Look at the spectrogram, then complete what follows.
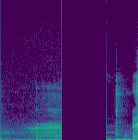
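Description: A choking gasp, fairly loud: a strained, breathy intake, a brief pause of silence, then a harsher sputtering burst of breath. No talking.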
